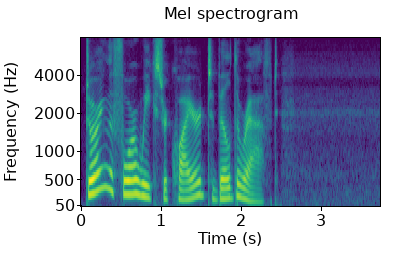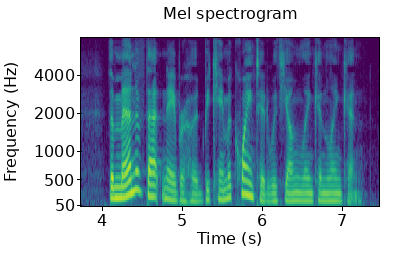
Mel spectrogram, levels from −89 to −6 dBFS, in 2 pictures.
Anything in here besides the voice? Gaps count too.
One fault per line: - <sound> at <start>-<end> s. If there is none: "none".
none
